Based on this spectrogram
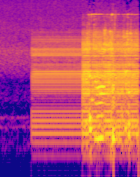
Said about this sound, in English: So when you turn the radio on, you hear static, and then you turn it, and then you'll hear a program.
